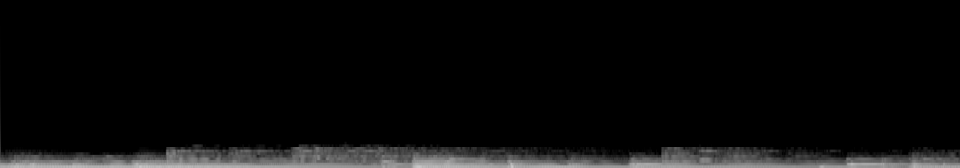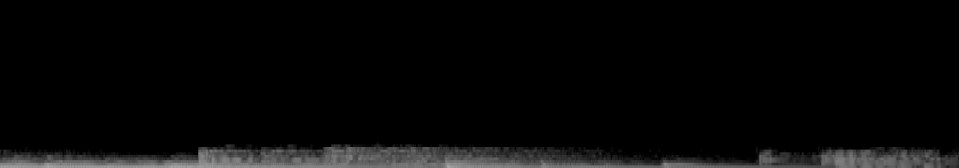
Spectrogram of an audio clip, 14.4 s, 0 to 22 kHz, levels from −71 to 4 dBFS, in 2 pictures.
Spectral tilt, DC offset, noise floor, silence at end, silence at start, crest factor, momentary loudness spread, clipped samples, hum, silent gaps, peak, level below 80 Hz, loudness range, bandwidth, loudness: -10 dB/octave; under 0.1%; -42 dBFS; 0.15 s; 0 s; 16 dB; 20 LU; under 0.1%; none; none; -6 dBFS; -24 dBFS; 15 LU; 3 kHz; -23 LUFS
